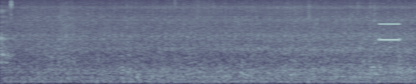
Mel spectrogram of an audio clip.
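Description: Steady low rumble of idling car engines and traffic. Just before the end comes a short, high electronic beep from a breathalyser that has just taken a driver's breath sample.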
